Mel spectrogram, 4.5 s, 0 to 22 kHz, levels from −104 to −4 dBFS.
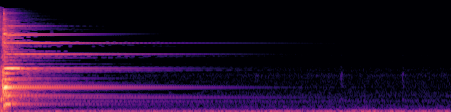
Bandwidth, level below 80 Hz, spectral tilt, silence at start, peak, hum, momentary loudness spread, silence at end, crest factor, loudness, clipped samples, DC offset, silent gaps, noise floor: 16 kHz; -60 dBFS; -0.5 dB/octave; 0 s; -2 dBFS; none; 28 LU; 3.8 s; 26 dB; -22 LUFS; under 0.1%; under 0.1%; none; -59 dBFS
